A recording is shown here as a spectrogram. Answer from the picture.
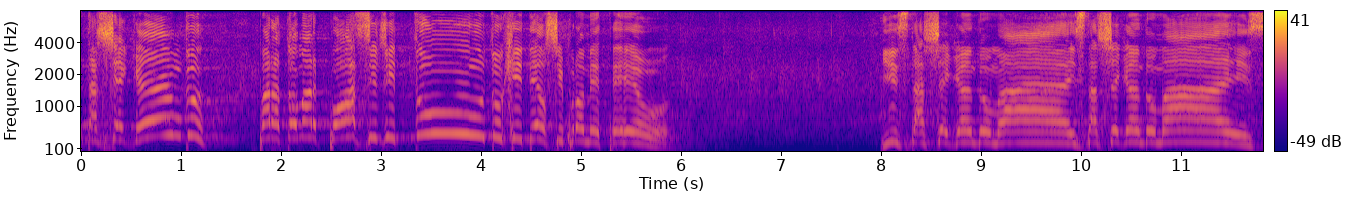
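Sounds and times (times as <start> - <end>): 
speech: 0.1 - 6.0, 8.0 - 11.8
audience applauding: 5.7 - 9.0.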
